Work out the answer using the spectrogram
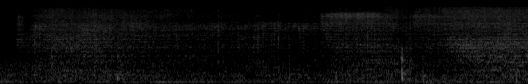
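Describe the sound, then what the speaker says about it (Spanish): Water poured onto an overheated, smoking resistor in an LED floodlight boils off in a continuous, close, fairly quiet sizzle and hiss with a few small pops, steady for several seconds with no talk. "Tengo un poco de agua aquí, y le voy a poner encima el agua para que vean"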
